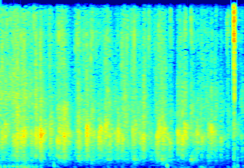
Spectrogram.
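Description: An audience applauds with dense, steady clapping from many hands, a continuous crackling wash of claps lasting a few seconds without any voices over it.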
